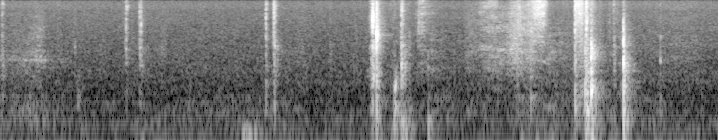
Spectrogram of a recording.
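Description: Faint paper rustles and a few light taps as large softcover comic albums are handled and swapped on a table, clustered in the second half.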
